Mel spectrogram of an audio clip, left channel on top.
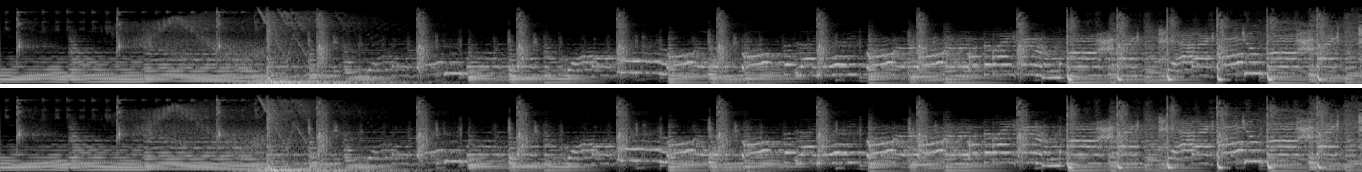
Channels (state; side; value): normal; both; correlation 0.94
